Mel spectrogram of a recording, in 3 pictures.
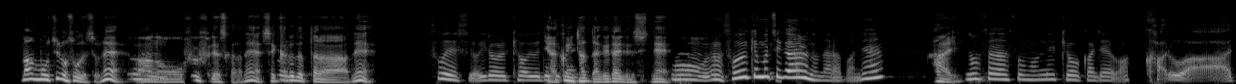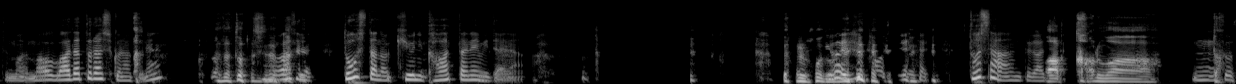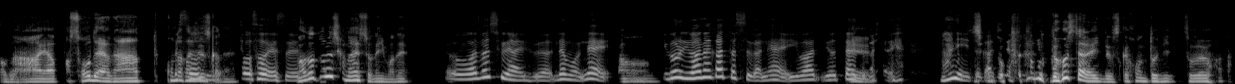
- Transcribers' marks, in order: laughing while speaking: "わざとらしくない"; chuckle; laugh; laughing while speaking: "なるほどね"; chuckle; laughing while speaking: "言われるかもしれない"; laughing while speaking: "じゃあどうしたら、どうし … んとに、それは"; laughing while speaking: "とかって思う"
- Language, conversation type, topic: Japanese, advice, パートナーとの会話で不安をどう伝えればよいですか？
